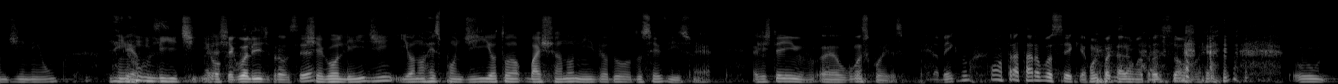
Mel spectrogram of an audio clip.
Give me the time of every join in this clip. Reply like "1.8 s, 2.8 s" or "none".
none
